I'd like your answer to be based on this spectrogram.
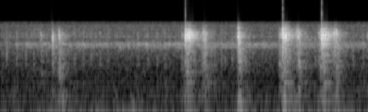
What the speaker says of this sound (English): Has a snappy little type action and a nice little font.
